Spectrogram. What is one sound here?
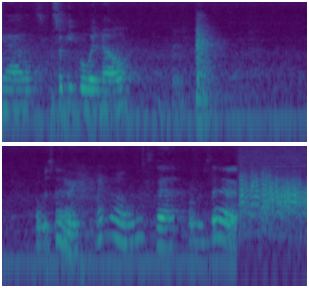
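A teenage girl talks casually close by.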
